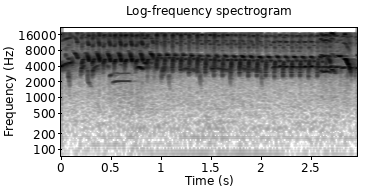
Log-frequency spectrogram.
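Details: Male canaries kept indoors, a dozen birds building up their singing in early February before springtime, deliver a steady, fast rolling trill of high repeated notes, layered with a brief flat whistle and overlapping chirps throughout.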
